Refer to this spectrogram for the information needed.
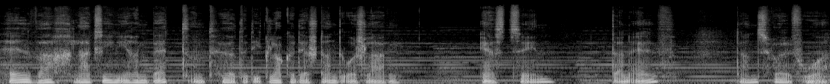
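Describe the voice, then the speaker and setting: An actor as the narrator of a radio drama, telling a suspense tale in a measured, literary way. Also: male voice, low-pitched, steady tone, vocal fry, music in the background, full character voice. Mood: measured, suspenseful. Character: male storyteller of a suspense tale.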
